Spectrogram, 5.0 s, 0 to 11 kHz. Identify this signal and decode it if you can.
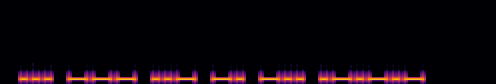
Morse code, heard as a keyed tone, about 20 wpm, 700 Hz. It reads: SOUND.
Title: Sentences from Top 900 Words 20wpm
